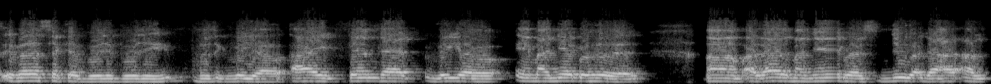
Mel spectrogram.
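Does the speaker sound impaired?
Yes: Down syndrome.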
